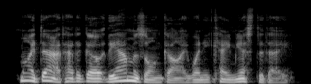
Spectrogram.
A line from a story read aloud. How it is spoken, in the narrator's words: Max said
